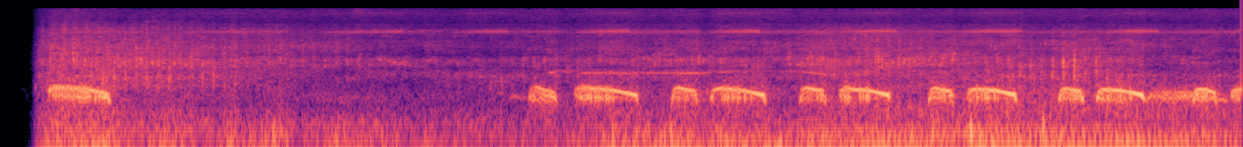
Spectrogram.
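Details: Spotted dove from Cà Mau, Vietnam. After a short coo and a pause of about two seconds comes a quick series of soft, low, hollow coo notes in a steady run, with a faint thin hum above.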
